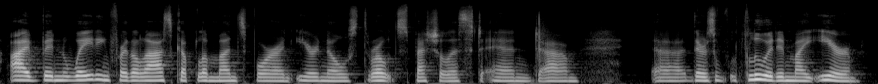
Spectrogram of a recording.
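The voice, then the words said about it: Voice a little off, coughing. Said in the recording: “my voice is kind of a little off and I'm coughing sometimes”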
